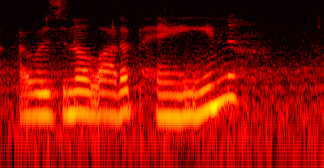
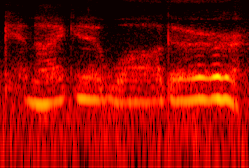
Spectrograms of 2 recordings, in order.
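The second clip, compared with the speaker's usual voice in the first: slow, strained whispered plea; sore-throat whisper; 7 semitones higher, 8 dB quieter, much slower than usual. Retold or imitated. Patient asking nurse for water after tube, croaky whisper. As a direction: imitate asking through a painful throat. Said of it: "My throat is killing me".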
